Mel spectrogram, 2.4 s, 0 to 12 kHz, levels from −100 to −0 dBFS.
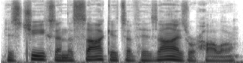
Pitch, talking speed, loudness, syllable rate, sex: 105 Hz, 245 wpm, -18 LUFS, 5.7 syllables/s, male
